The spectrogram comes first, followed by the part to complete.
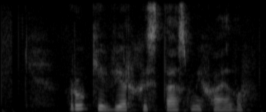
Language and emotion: Russian, neutral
